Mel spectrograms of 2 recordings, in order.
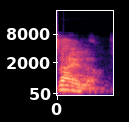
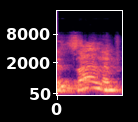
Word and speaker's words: xylem: water is called as xylem you pronounce it as like his Z if we do is spelled with an X all right let me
